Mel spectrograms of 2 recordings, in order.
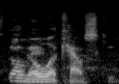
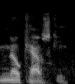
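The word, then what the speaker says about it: Nowakowski: Noacowski. Yeah, Noacowski. It's not like you said Nokowski. Oh. Oh, yeah. I didn't want to leave out an extra syllable there.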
